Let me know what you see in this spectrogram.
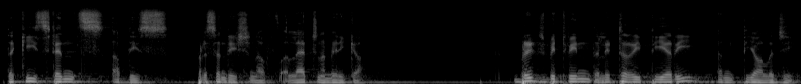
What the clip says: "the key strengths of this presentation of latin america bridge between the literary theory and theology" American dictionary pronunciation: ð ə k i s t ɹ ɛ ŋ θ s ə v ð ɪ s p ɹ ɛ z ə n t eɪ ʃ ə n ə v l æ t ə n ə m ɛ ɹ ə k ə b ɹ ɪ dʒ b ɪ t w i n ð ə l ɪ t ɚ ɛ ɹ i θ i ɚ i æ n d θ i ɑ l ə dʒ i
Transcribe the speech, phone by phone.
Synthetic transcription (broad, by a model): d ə k i s t ɛ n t s ə v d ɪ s p ɹ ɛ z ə n t eɪ ʃ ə n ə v l æ t ə n ə m ɛ ɹ ə k ə b ɹ ɪ dʒ b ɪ t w i n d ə l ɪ t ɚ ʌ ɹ i t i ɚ i æ n d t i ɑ l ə dʒ i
